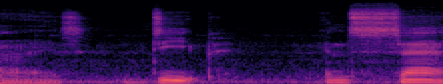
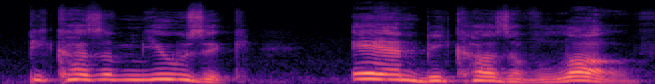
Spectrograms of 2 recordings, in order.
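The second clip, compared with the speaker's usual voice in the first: high, louder earnest plea; raised voice; 12 semitones higher, 8 dB louder than usual. Acted. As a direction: insist on your reasons. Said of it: "He raised his voice".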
